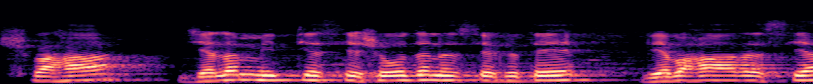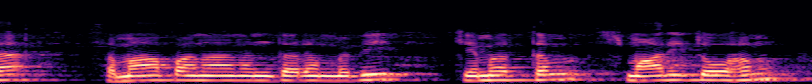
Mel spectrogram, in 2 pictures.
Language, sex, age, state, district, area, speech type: Sanskrit, male, 60+, Karnataka, Shimoga, rural, read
